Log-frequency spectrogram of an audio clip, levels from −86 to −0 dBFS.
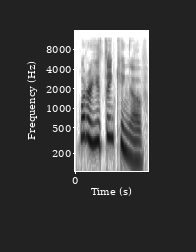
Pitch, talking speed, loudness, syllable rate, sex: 265 Hz, 270 wpm, -15 LUFS, 7.2 syllables/s, female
